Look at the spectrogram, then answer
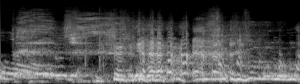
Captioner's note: gasps loudly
